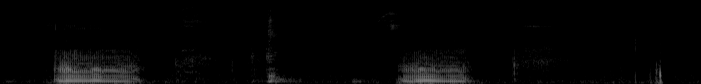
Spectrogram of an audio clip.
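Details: Ted the pug snoring loudly indoors: two long rasping, rumbling inhalations with harmonic buzz, each about a second, separated by quieter snorts and soft breaths.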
